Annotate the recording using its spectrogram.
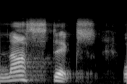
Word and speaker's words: Gnostics: We've already mentioned there is a heretical cult being formed called the Gnostics, or Gnosticism, and there's a silent G at the beginning of that word.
